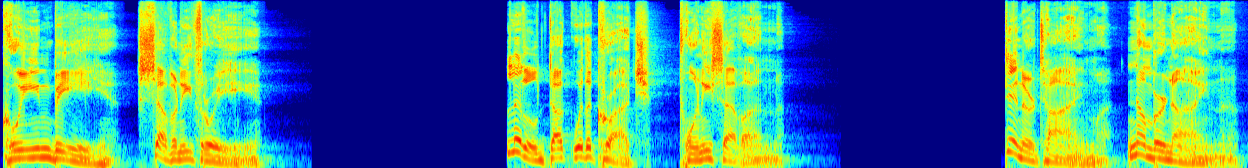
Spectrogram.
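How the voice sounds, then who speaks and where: A man playing a booming, dramatic movie trailer announcer, calling bingo in short theatrical phrases with a gravelly voice. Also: huge pitch swings, pushed and bright, exaggerated voice. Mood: dramatic, portentous. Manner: theatrical, deliberate, clipped phrases. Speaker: bingo caller. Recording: long booming reverb.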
